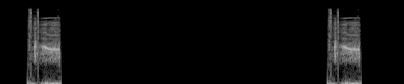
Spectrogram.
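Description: Camera shutter click sound effect, played twice about three seconds apart, the two clicks identical.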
